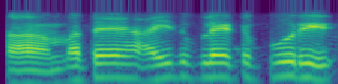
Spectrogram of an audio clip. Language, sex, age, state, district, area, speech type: Kannada, male, 30-45, Karnataka, Udupi, rural, conversation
